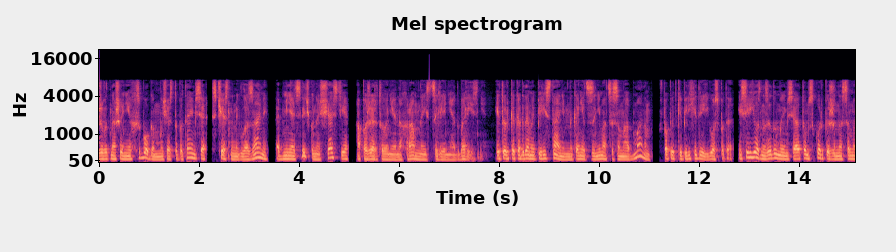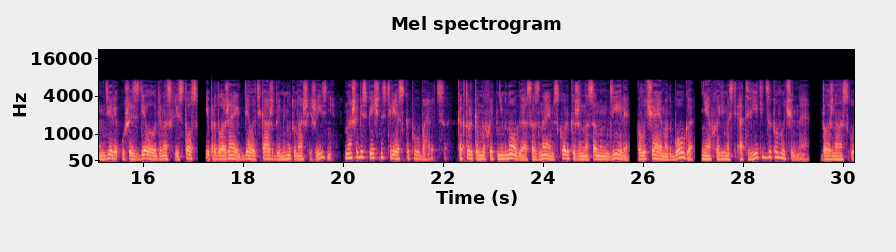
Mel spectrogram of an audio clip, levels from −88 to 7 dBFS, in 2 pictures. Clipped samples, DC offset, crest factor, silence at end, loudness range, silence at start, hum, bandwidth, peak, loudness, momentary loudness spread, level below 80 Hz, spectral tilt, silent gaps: under 0.1%; under 0.1%; 12 dB; 0 s; 2 LU; 0 s; none; 7.6 kHz; 0 dBFS; -12 LUFS; 5 LU; -44 dBFS; -5.5 dB/octave; none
